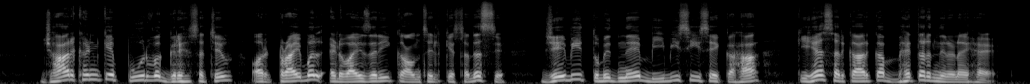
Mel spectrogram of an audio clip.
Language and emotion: Hindi, neutral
